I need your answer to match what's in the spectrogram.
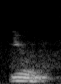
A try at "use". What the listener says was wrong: Có S, có Z nhá. Use.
